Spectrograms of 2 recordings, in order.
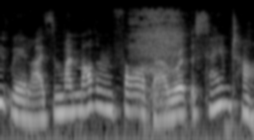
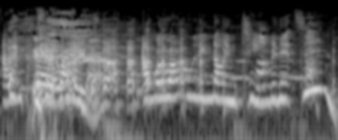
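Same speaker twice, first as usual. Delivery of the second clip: laughing while talking; words bubbling with laughter; 9 semitones higher, 9 dB louder than usual. Real, not acted. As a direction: giggle through the words. Laughing through the joke.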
